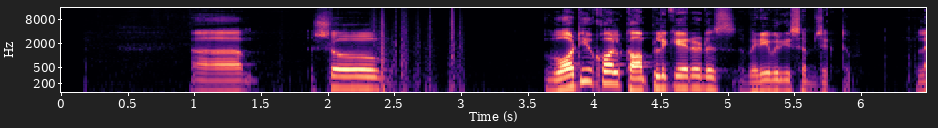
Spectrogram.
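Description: A man speaks calmly into a handheld microphone.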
